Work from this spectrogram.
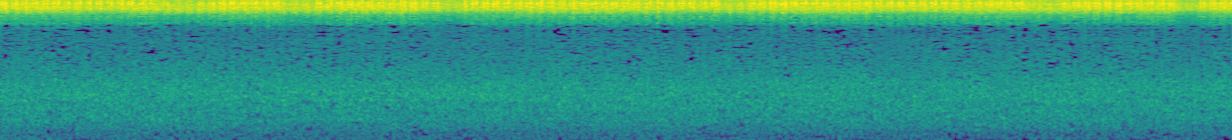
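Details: Crickets stridulating, males rubbing one wing's toothed vein against the other, in a dense, continuous high-pitched shimmering trill that holds steady throughout with slight pulsing swells. No other sounds stand out.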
